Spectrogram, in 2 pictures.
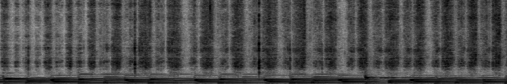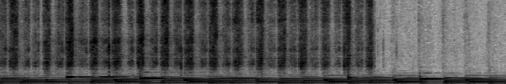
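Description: A garlic clove grated quickly on a small stainless-steel box grater: a rapid run of scraping rasps that stops about a second before the end. Background music plays underneath.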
